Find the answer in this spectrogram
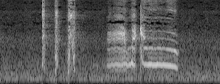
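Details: Pet parrot talking; a few quick clicks, then one drawn-out nasal, harmonic utterance with a falling tail, in a quiet room.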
